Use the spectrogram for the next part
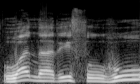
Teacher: را کے نیچے زیر ہے، را کو باریک کر کے پڑھیں گے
